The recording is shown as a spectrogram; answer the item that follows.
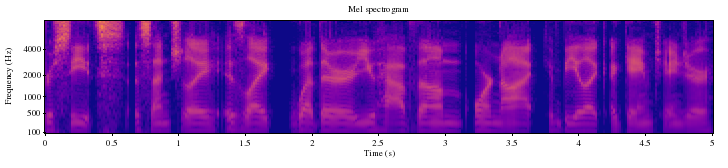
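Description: A woman with an American accent speaks at a moderate pace in a very deep, low pitch. The sound is dry and close, with no echo. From US Deep South. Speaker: comedian and podcast co-host. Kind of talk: casual chat.

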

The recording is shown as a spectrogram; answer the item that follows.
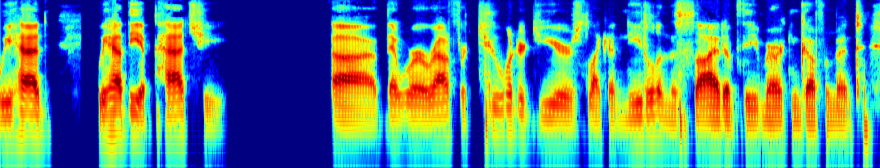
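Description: Against a quiet background, a man with an ordinary speaking voice talks at a fairly quick pace in a fairly low pitch with ordinary pitch variation, and the sound is dry and close with no echo. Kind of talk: casual group discussion. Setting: online audio room.

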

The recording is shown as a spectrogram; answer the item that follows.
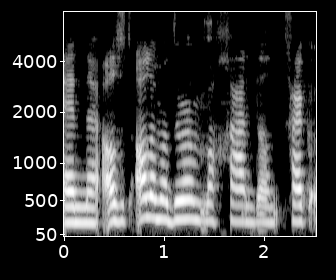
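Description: A woman speaks fairly slowly in an unremarkable speaking voice, fairly high in pitch with ordinary pitch variation, in a dry, close sound with no echo. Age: 20s. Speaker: NLP coach. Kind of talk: casual interview chat.

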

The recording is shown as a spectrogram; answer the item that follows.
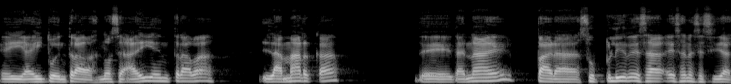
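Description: Recorded very cleanly against a silent background, a man speaks in an ordinary speaking voice at a fairly slow pace. His medium pitch has ordinary pitch variation and very even loudness. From Peru. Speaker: podcast host. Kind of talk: casual interview.

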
